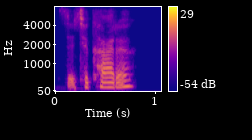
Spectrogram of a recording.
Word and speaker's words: toccata: but to listen to your playing of the toccata.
